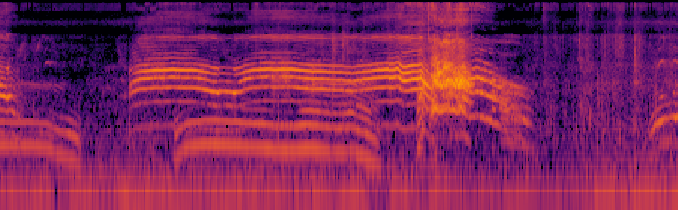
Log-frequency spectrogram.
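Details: Fighting cats on Aoshima, Japan's cat island: drawn-out caterwauling howls that sag downward, ending in a harsh, noisy hiss-like burst before a short quiet and a fresh yowl.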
